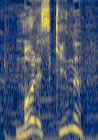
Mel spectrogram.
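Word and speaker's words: Måneskin: Moleskine, ça s'écrit Maneskin, mais ça se prononce en danois Moleskine.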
